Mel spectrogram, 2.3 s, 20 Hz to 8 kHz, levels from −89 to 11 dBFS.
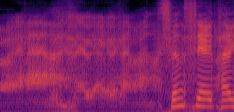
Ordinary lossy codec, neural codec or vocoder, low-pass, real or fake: none; codec, 16 kHz, 0.5 kbps, FreqCodec, larger model; none; fake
